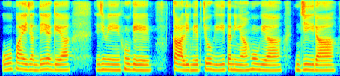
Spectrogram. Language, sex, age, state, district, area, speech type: Punjabi, female, 30-45, Punjab, Tarn Taran, rural, spontaneous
